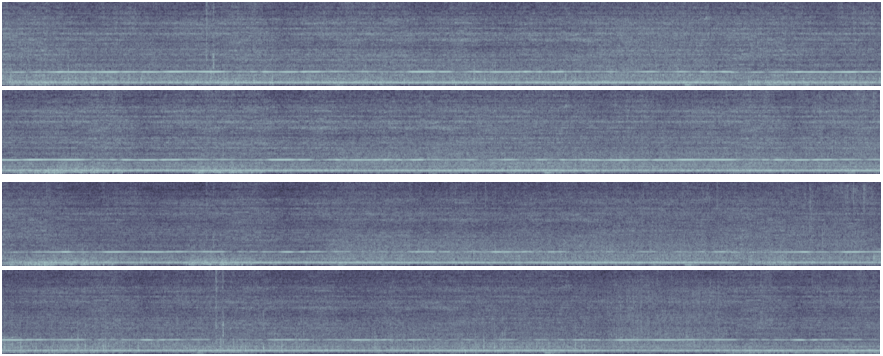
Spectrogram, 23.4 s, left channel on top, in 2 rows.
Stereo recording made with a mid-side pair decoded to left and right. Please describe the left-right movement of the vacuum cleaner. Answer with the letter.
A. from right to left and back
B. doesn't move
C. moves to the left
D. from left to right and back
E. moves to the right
B.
